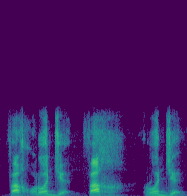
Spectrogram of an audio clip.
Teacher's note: خا جو ہے حلق کے اس حصے سے جو منہ کے قریب ہے وہاں سے ادا ہوگا خا. اور جیم میں قلقلہ ہوگا.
